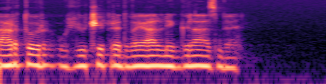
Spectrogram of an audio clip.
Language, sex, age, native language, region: Slovenian, male, 30-49, Slovenian, Gorenjska region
